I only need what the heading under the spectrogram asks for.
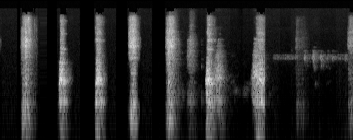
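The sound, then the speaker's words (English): A person demonstrating a breathing exercise makes about eight short, sharp sniffing inhales through the nose, loud and breathy, spaced roughly every half second or so, followed by a faint high chirping sound. “So you sniff.”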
